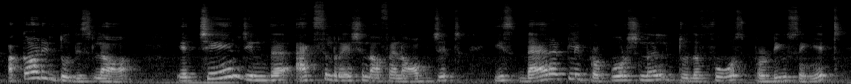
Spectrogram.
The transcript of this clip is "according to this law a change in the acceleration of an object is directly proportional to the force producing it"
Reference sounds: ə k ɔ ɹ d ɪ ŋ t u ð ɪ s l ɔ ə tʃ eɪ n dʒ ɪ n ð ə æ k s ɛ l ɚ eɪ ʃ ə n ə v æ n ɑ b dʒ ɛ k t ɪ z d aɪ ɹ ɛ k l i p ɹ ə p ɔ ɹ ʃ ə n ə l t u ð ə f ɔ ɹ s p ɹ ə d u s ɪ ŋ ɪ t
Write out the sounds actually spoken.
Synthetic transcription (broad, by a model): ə k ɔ ɹ d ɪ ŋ t u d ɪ s l ɔ ə tʃ eɪ n dʒ ɪ n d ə æ k s ɛ l ɚ eɪ ʃ ə n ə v æ n ɑ b dʒ ɛ k t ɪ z d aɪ ɹ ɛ k l i p ɹ ə p ɔ ɹ ʃ ə n ə l t u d ə f ɔ ɹ s p ɹ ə d u s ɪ ŋ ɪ t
